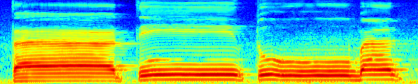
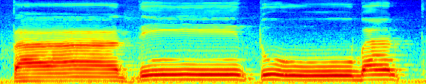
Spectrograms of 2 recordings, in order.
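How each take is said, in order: The two takes are said the same way.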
